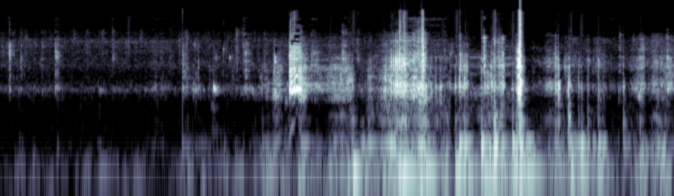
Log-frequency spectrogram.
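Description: A diver's breathing heard underwater: a low gurgling rumble with sharp clicks that swells from about two and a half seconds in. Before that there is only a faint steady hum.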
